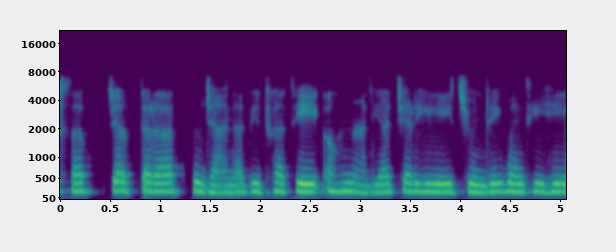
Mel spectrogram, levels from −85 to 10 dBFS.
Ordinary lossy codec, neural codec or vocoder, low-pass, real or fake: none; codec, 24 kHz, 0.9 kbps, WavTokenizer, small release; 7.2 kHz; fake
